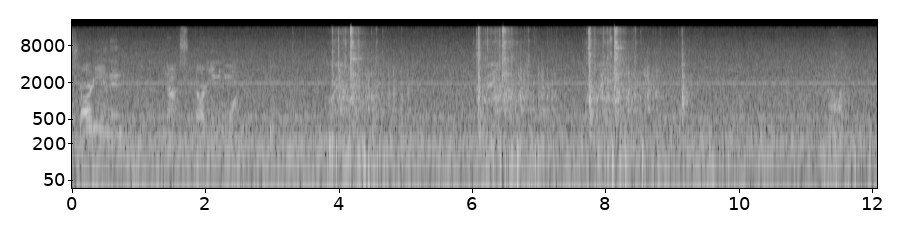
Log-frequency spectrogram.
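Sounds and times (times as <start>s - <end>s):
engine cranking: 3.8s - 5.2s, 6.0s - 9.4s
generator recoil starter pulled: 3.8s - 5.2s, 6.0s - 9.4s.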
